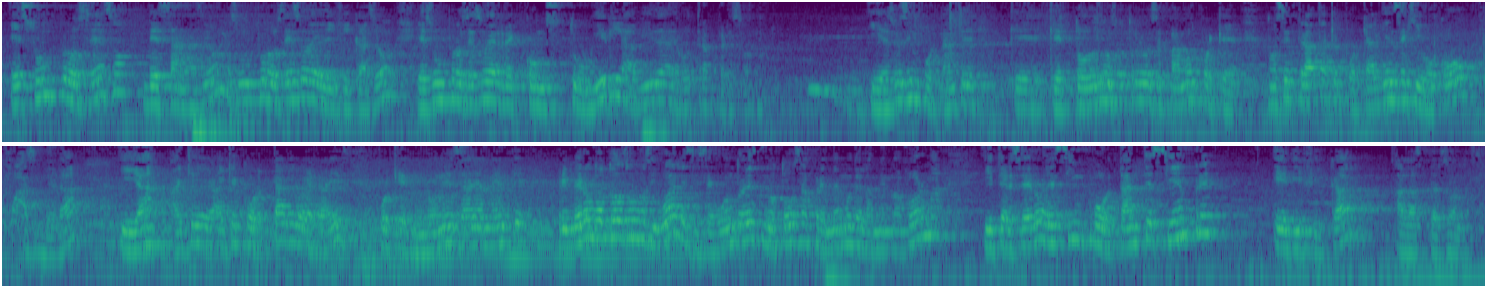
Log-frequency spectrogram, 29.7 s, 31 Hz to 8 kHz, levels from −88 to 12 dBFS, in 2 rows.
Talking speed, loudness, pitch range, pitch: 155 wpm, -32 LUFS, 130-170 Hz, 150 Hz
